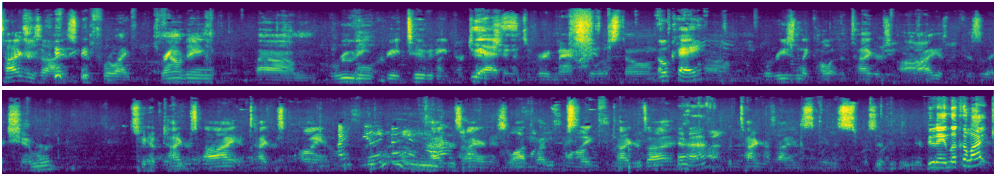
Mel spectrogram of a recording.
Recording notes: It wouldn't be authentic Venice Beach if you wasn't caught off guard by an interesting person or two. Live at Venice Beach.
